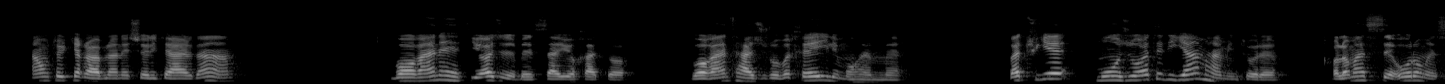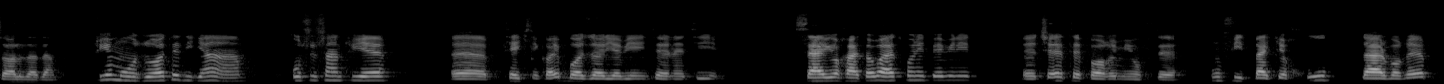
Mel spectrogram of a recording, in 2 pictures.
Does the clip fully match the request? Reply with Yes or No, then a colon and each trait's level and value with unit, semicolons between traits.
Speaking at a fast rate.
No: average, 110 wpm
